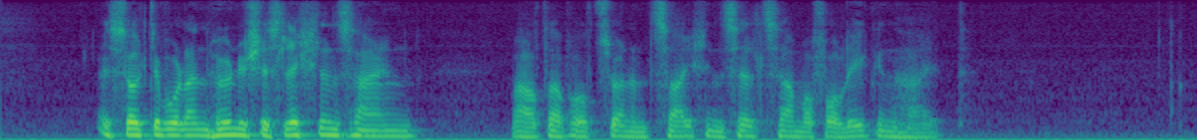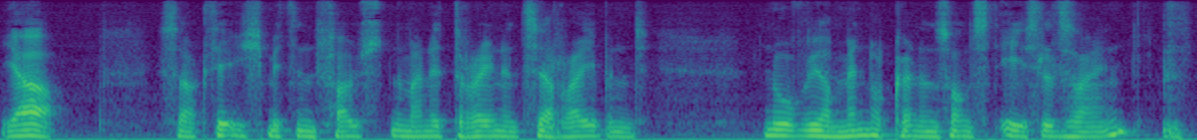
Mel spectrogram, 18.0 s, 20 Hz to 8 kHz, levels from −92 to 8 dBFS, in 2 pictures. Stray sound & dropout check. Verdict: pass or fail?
pass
